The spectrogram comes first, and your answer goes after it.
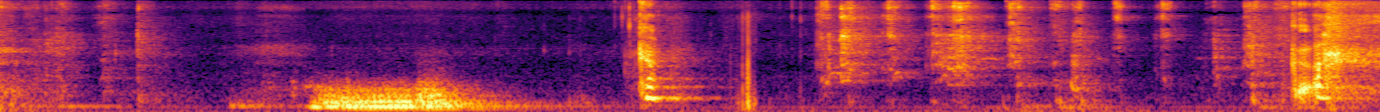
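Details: Angry sounds from Djinn, a grumpy fox: a low, rumbling growl held for under a second, then a run of sharp, scratchy chattering bursts and a final loud squeal.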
